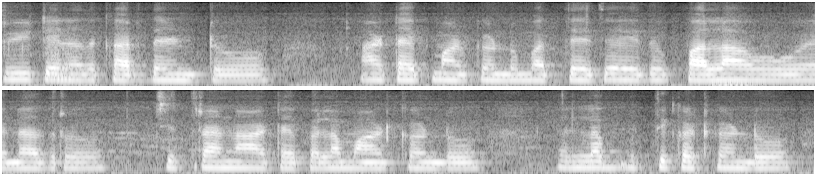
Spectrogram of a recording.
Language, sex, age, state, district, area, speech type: Kannada, female, 45-60, Karnataka, Bellary, rural, spontaneous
